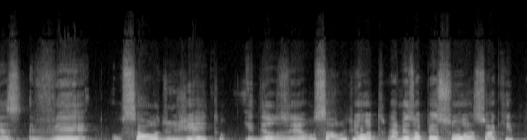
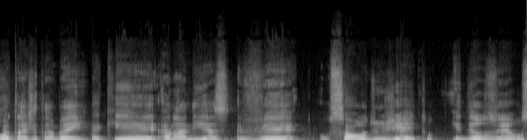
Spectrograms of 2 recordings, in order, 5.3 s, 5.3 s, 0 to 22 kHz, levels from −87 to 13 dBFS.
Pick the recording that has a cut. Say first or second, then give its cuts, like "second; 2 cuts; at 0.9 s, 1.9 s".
second; 1 cut; at 0.9 s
